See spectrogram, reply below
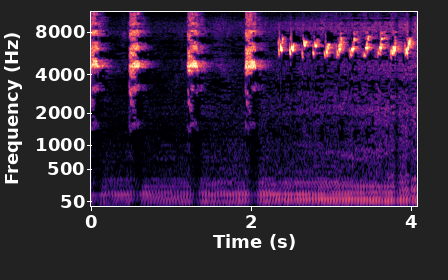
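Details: Several sharp, separated high chirps from a long-tailed shrike, then a quick, even trill of thin high notes, in the song style called peles.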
